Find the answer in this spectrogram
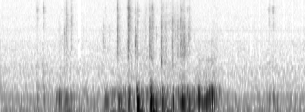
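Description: Typing on a computer keyboard: a quick flurry of keystrokes for about three seconds in the middle, with a few single clicks before and after.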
